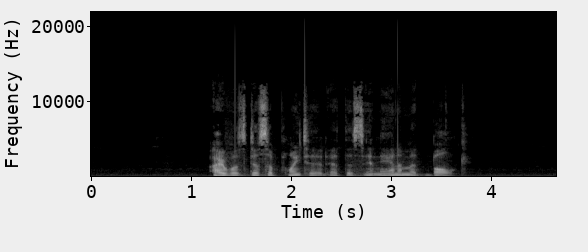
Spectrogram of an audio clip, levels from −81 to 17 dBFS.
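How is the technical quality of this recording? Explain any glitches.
The recording has one clocking fault. From 0.27 to 4.45 s, word clock ticks repeat about every 0.2 s. An unlocked receiver clock, roughly 100 ppm off, drops or repeats one sample at each tick.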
